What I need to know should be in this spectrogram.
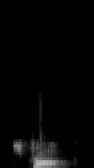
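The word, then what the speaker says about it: Strzok: But anyway, this guy Strock. I'm sorry. Okay, Strock. I got the people over here pointing at me that it's a short O, not a long O. Strock was on there and pretty smug.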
